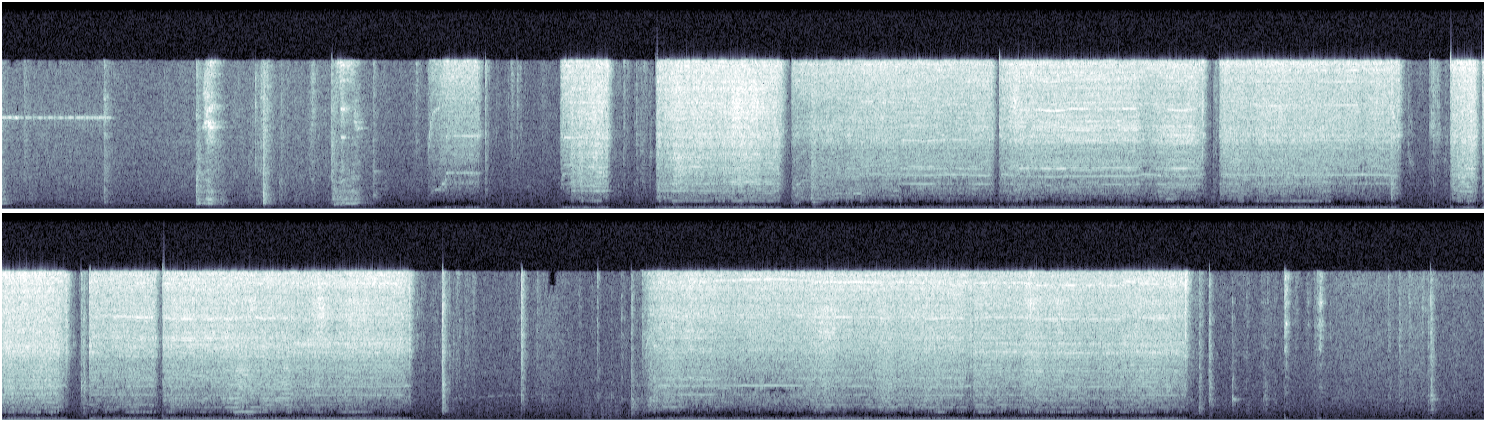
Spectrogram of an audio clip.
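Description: Workshop tool noise: a mechanical, ratchet-like whirring that runs in long spells of several seconds, with short clicks and knocks between them.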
